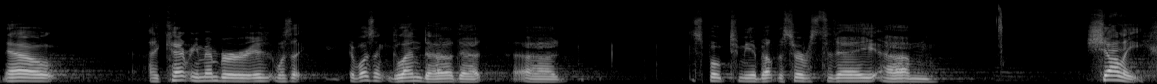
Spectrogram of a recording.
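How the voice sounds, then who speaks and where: Slow, solemn male preacher in a reverberant hall. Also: fairly high pitch, fairly even intonation, darkish tone. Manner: slow, measured, solemn delivery with deliberate pauses. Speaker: preacher leading a church service. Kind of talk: sermon with prayer and scripture reading.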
